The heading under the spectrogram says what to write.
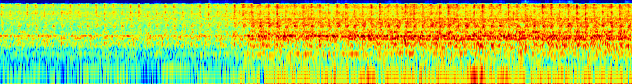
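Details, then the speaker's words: Idling engine turns louder and harsher as the A/C engages, with a rough knock about four times a second from internal A/C compressor noise; the compressor is also deficient and needs replacement. "Además de que hay un sonido interno en el compresor, hay una deficiencia en el mismo."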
